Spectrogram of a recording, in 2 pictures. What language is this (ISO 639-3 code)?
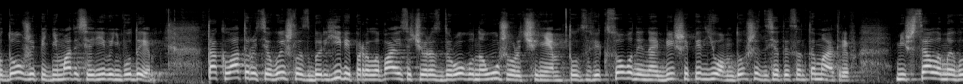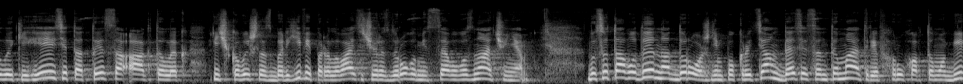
ukr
